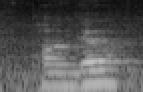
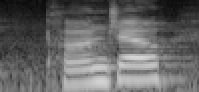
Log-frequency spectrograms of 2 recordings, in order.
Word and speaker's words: Pongo: Pongo? Yeah, Pongo. But he thinks it's like Ponjo because his teacher's name is Ponja.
